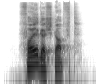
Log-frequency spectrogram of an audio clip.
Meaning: past participle of vollstopfen
- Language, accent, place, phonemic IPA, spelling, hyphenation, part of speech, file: German, Germany, Berlin, /ˈfɔlɡəˌʃtɔpft/, vollgestopft, voll‧ge‧stopft, verb, De-vollgestopft.ogg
